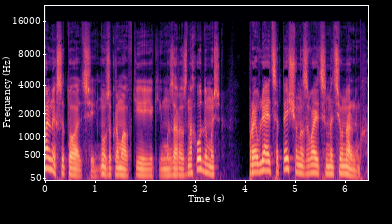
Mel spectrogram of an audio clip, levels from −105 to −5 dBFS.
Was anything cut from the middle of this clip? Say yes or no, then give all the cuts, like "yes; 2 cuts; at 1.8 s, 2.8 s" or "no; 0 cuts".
yes; 1 cut; at 1.7 s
